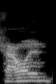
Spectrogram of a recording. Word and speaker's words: Keown: last name's actually pronounced cowan that's pretty common because it's i mean it's not phonetically correct i guess um yeah that's that's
